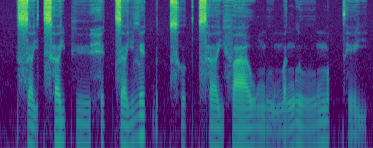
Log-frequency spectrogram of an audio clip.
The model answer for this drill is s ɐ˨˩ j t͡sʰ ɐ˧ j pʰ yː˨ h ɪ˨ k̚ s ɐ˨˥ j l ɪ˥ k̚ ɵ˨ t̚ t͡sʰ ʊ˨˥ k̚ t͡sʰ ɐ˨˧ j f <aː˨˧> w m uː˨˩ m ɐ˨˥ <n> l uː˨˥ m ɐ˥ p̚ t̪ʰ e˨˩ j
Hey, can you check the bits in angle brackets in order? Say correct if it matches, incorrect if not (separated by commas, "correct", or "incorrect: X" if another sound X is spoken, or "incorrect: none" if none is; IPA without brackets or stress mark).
correct, incorrect: ŋ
